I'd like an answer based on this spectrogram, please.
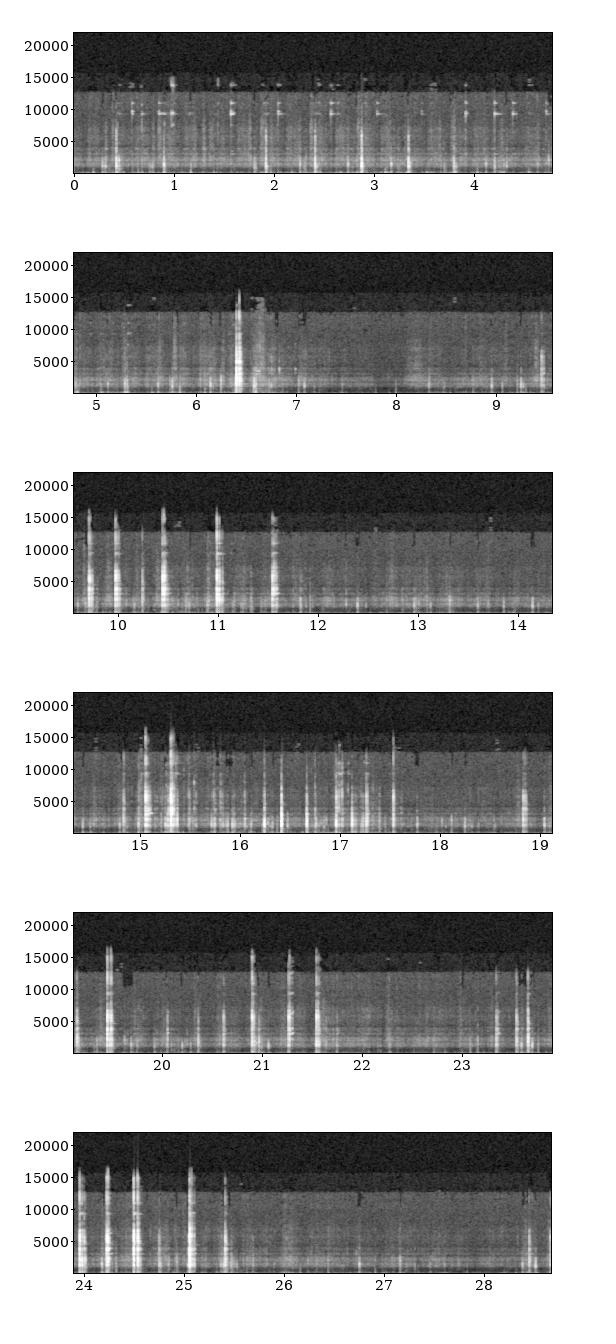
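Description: Irregular clicks, rattles and scrapes from a GoPro riding on an Alaskan Malamute's back as the dog walks, over a low rumble of the camera jostling with her movement. There is a quieter stretch about eight seconds in.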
